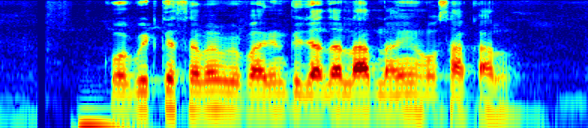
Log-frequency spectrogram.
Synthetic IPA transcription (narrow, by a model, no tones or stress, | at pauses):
koːbɪɖkesəbəmʋepaːɾijõkezjaːd̪alaːbnaːɦĩɦosaːka̰l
